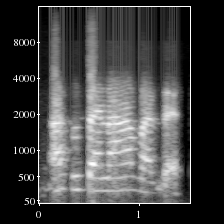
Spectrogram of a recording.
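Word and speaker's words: Asusena Valdez: Azucena Valdez. A-S-U-S-E-N-A. And then my last name, Valdez. V for Victor. A-L-D-E-Z.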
